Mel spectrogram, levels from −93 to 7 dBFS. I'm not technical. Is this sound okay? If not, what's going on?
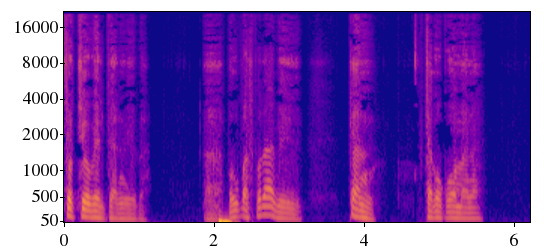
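No. The whole recording sounds swirly, hollow and smeared, with the starts of sounds blurred. That is likely generation loss: the audio was saved as an MP3 and re-saved around ten times, and each pass added fresh damage that built up.

At 2.06 to 2.24 s there is a deep thump, a phantom power thump. Power to the microphone input was switched on or off while recording, and that sudden jolt came through as a low thud that dies away quickly.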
